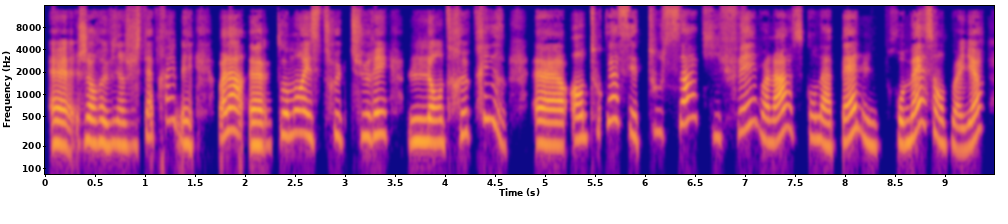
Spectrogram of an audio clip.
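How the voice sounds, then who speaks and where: A woman walks the listener through employer branding in a casual, direct voice that sits a bit high. She speaks to the listener as "tu", peppering her points with fillers. The sound is dry and close, with no room around it. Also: expressive, moderate pace, hardly any pauses, no room sound. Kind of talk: casual expert explainer.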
